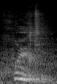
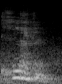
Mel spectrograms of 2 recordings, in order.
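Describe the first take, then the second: First: It is said as a plain single syllable. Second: Extra vowels are added, as in Japanese pronunciation. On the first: "콜드였어" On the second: "일본 애들이 오잖아요... 막 코르도 그래요"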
